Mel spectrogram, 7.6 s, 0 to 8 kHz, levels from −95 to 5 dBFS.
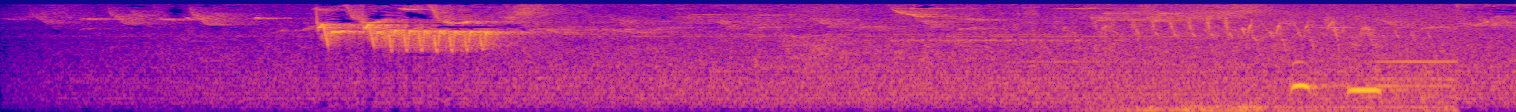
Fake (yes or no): no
